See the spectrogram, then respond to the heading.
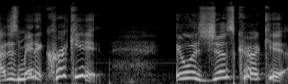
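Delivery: squeaky, very high cracking voice break. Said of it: "the voice crack".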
